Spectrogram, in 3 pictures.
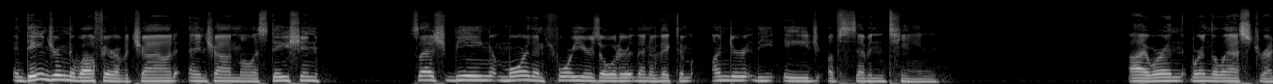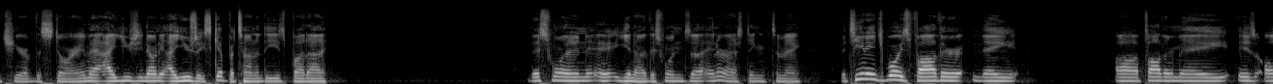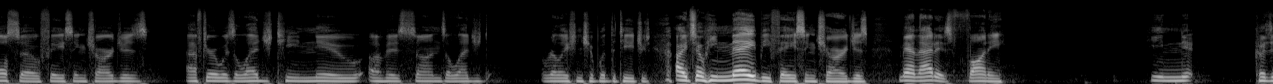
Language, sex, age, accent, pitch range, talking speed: English, male, 20-39, American, 140-170 Hz, 160 wpm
